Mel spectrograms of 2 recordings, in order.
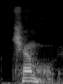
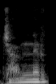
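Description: First: It is said English-style, ending in a dark 'l'. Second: It is said as Japanese katakana 'chan-ne-ru'. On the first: The speaker calls it right. "チャノーです。" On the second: The speaker calls it wrong. "パッと見たらチャンネルと読みますよね。ダメよ。"

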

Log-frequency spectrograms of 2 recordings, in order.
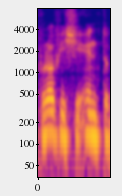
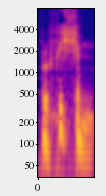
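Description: First: It is said with separate Japanese-style syllables. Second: It is said with English sounds and syllables. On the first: The speaker calls it wrong. "これをプロフィシエントと呼んでしまっては、リスニングの時にアウトですよ。" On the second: The speaker calls it right. "proficient と発音してください。"

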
